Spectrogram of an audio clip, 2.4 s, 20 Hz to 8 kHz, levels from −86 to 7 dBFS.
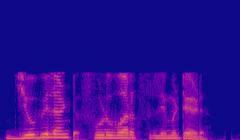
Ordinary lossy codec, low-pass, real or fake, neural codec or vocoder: AAC, 16 kbps; 7.2 kHz; real; none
